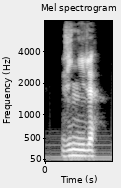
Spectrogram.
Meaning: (adjective) vinyl
- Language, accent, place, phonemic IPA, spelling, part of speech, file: French, France, Lyon, /vi.nil/, vinyle, adjective / noun, LL-Q150 (fra)-vinyle.wav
